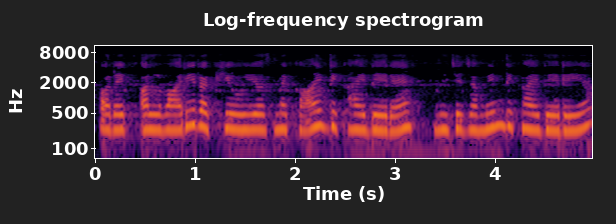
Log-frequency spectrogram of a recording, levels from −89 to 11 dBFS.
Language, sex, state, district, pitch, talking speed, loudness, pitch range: Hindi, female, Bihar, Bhagalpur, 240 Hz, 215 wpm, -28 LUFS, 235-255 Hz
